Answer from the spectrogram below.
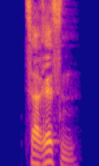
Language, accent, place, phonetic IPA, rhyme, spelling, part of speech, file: German, Germany, Berlin, [t͡sɛɐ̯ˈʁɪsn̩], -ɪsn̩, zerrissen, verb, De-zerrissen.ogg
- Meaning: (verb) past participle of zerreißen; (adjective) torn, ripped (up)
